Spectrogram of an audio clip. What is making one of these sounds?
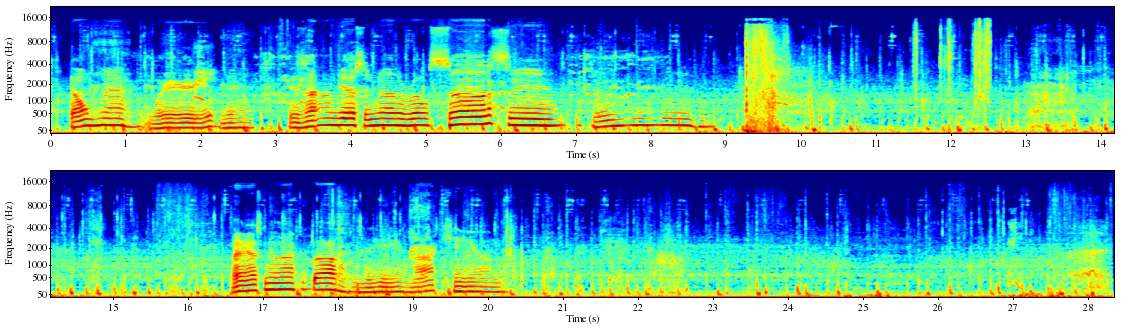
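A horse gallops with hooves thudding on dirt.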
